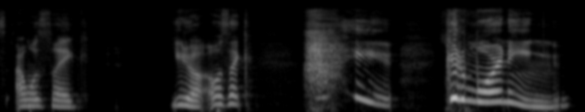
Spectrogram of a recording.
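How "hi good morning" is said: very excited, high, loud, cheerful sing-song voice. Retelling greeting a new neighbor in the hallway: imitating own cheerful greeting. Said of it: "I greeted my neighbor like we were best friends".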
